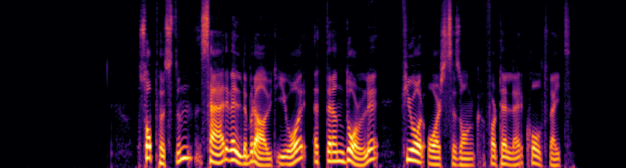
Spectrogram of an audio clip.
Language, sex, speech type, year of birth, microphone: Norwegian, male, read, 1982, Sennheiser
